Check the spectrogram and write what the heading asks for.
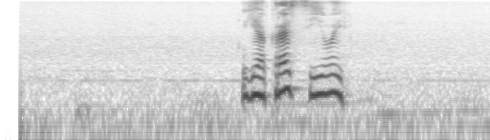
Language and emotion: Russian, positive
